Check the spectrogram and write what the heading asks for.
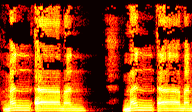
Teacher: الاحتمال الرابع والأخير في التقاء الحرفين في لغة العرب أن يكون الأول من مخرج والثاني من مخرج بعيد عنه، كالنون من طرف اللسان مثلا أن مع الهمزة من أقصى الحلق، كقوله تعالى: من آمن، فالنون ساكنة من طرف اللسان والهمزة بعدها من أقصى الحلق، فهما حرفان متباعدان لأن المخرجين متباعدين.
